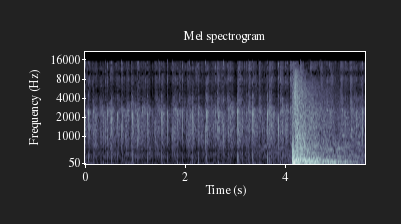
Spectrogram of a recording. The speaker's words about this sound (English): That damn cannon will make us all deaf.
